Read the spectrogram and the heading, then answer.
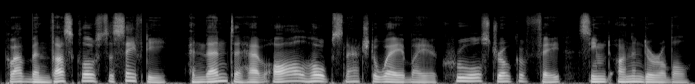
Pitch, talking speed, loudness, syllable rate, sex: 125 Hz, 200 wpm, -19 LUFS, 5.3 syllables/s, male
